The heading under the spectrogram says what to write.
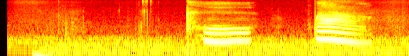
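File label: "chi1 fan4", Mandarin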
